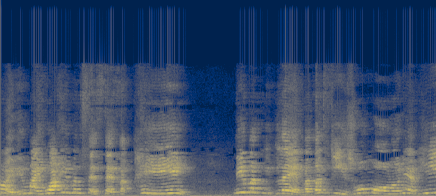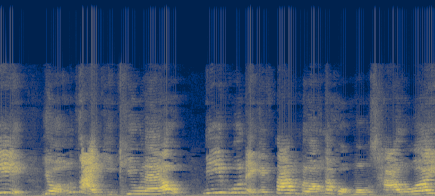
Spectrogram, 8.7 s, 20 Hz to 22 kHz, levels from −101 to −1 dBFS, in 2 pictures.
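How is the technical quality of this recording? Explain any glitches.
The recording is clearly degraded, with two faults running through almost all of it.

From start to finish the speech carries HE-AAC compression damage, most likely from a low bitrate around 24 kbps. The treble is rebuilt by copying lower bands upward, so sibilants sound gritty and lispy. On a spectrogram, the upper band appears as smeared, repeated patches with a hard ceiling at 14.9 kHz.

From 0.11 s to the end, clock slip clicks arrive roughly every 20 milliseconds, about fifty per second and hundreds overall. Two unsynchronised clocks likely drift apart by roughly a tenth of a percent, so one sample is dropped or repeated each time, which sounds like a soft rattle under the speech. A waveform shows tiny regular discontinuities, and a spectrogram shows faint evenly spaced vertical lines.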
